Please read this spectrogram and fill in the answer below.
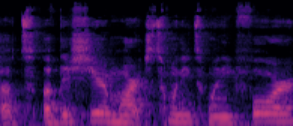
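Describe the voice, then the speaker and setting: Audible room echo around a woman's fairly low voice. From United States. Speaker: vlogger sharing family immigration experience. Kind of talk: casual storytime vlog. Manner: fast; chatty.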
